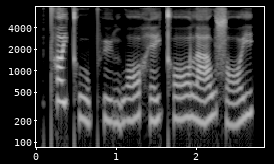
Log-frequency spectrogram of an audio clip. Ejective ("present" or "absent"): absent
